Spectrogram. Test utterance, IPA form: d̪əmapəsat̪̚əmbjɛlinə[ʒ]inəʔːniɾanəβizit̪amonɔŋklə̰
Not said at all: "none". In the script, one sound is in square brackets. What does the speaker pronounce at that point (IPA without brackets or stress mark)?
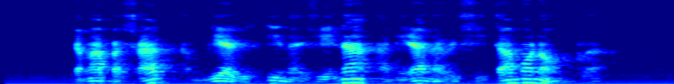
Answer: ʒ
